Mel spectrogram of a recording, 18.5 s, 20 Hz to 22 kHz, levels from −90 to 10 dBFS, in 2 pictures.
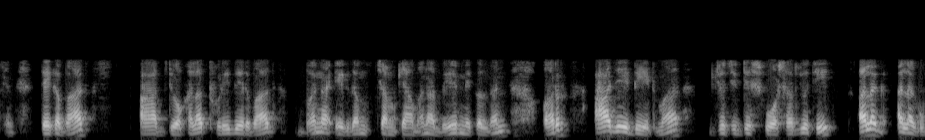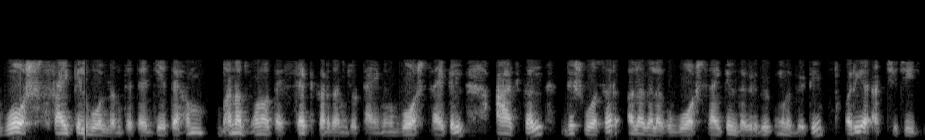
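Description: At 10.1 to 10.12 s the speech drops out completely for 20 ms, just before "ब्वोलदन तेते जेते हम". This is packet loss filled with silence. A gap of this length fits a single lost packet on the 20 ms framing common to G.711 telephone coding, and the receiver substituted silence in its place. The signal is cut off abruptly and resumes abruptly, so the hole has hard edges. The gap sits within the narrow 300 Hz to 3.5 kHz line band.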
